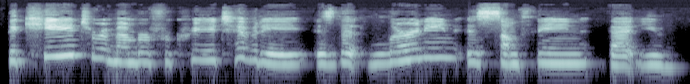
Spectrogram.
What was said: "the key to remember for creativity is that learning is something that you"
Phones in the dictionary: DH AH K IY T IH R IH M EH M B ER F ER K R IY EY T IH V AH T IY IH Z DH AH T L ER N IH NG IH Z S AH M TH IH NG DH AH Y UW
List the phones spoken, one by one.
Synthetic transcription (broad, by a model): DH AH K IY T IH R IH M EH M B ER F ER K R IY EY T IH V AH T IY IH Z DH AH T L ER N IH NG IH Z S AH M TH IH NG DH AH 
